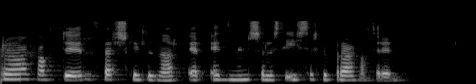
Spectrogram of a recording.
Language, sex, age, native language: Icelandic, female, 18-19, Icelandic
